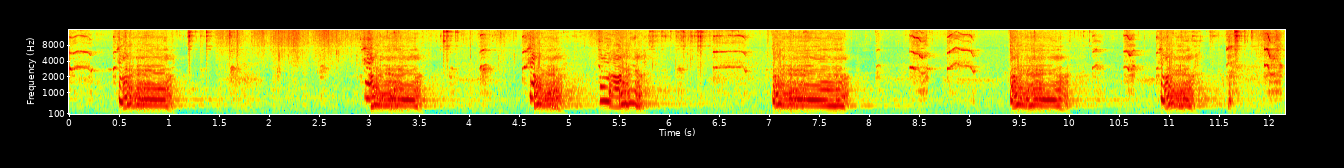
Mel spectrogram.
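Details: Treeing the neighbour's cat, coonhound Petey gives a steady series of loud, quavering harmonic bays, about five in twelve seconds, with faint bird chirps in the pauses.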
